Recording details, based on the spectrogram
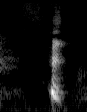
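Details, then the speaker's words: One short, forceful sneeze after silence, during a fit of unusually powerful sneezes with nose tickling and sniffling: sneeze. "So, I've been sneezing. Uh, I just had a big fit, but I couldn't find my phone."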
